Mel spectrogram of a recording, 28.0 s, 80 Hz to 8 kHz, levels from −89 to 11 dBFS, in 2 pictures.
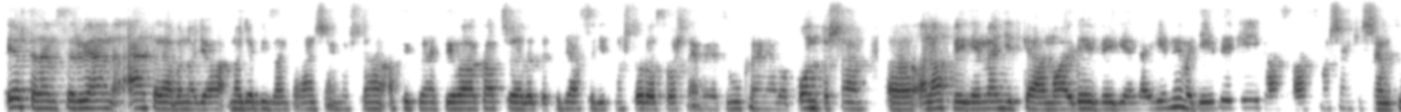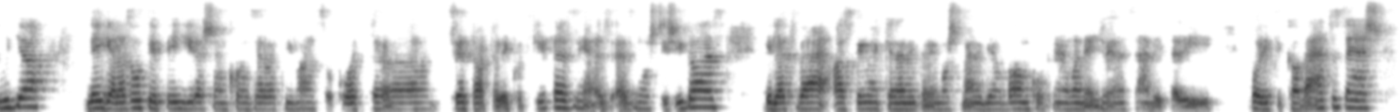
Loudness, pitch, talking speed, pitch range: -21 LUFS, 170 Hz, 145 wpm, 165-190 Hz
